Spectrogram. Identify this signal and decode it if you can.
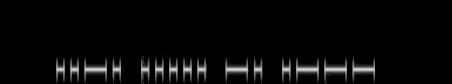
Morse code, heard as a keyed tone, about 17 wpm, 700 Hz. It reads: F5NJ
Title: DXCC-100 Call Signs - 4 Characters - 17wpm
